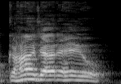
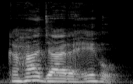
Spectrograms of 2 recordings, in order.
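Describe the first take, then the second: First: It is said in an angry, scolding tone. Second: It is said in a calm, neutral tone.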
